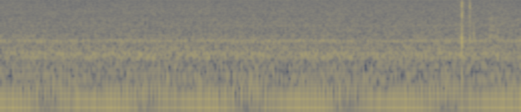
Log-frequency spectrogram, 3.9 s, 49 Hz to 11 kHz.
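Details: Range Rover 3.6 TDv8 diesel, fuel reaching engine valve, white smoke and diesel smell from exhaust, stalled 10 seconds after restart as if out of fuel: steady starter churn about two beats a second, no firing; cranks but won't start.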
